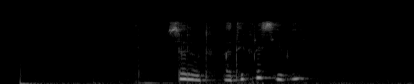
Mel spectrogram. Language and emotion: Russian, neutral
